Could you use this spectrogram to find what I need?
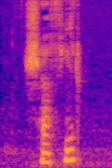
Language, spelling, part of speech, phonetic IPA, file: Polish, szafir, noun, [ˈʃafʲir], LL-Q809 (pol)-szafir.wav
